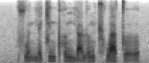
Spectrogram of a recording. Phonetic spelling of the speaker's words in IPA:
s w ə̰˨˩ n j ɛ˧˥ t͡ɕ y˥ n pʰ ɤ˥˩ ŋ j ä̰˨˩ ɻ ɤ˥ ŋ ʈ͡ʂʰ w ä˥˩ t̪ ɤ̰˨˩˦

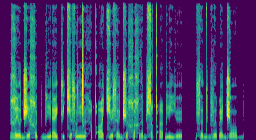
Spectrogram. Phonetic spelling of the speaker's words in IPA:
ʁ i ʊ̯ d͡ʒ i χ ʏ k b i ɾ æ ɪ̯ kʲ ɐ t͡ɕ ɤ s ɔ ŋ͡ǀ ɐ h ʏ qʼ ɔ ə̯ t͡ɕ ʏ s ɐ d͡ʒ ʏ χ ʏ χ ð ɐ b ɕ ɐ qʼ i ɓ i j ʏ | s ɤ d ʏ b v ə ɓ æ d͡ʒ ɔ b

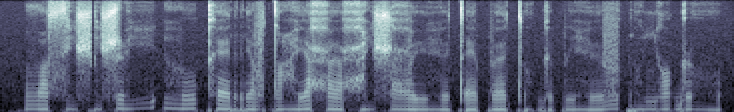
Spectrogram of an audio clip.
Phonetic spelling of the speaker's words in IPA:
ðˤ ʏ s i̤ ʃ ɾ i̤ ʃ ɭ i̤ | ɦ u kʰ ɛ r ɪ v dˤ ɪ ɦ ɪ ħ œ ħ i̤ ʃ ʕ y ɦ ʏ tʼ ɛ p œ tʼ o̤ ɡ ø p i ɦ ʏ v | ɾ o̤ ʎ ɔ ɡ ɹ o̤

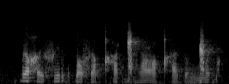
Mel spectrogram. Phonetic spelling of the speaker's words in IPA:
ɓ ʏ˦˨ χ i˨ f i˦ r k͡p ɔ˨ f ʏ˨˦ qʰ ə˨˦ ɡ͡ǁ e˨ ʕ o˨ qʰ e˨ d ɾ o˨ ŋ͡ǁ o˦ ɡ

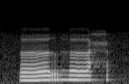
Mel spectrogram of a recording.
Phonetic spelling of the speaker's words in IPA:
ɐː r ɦ ɐː ħ

